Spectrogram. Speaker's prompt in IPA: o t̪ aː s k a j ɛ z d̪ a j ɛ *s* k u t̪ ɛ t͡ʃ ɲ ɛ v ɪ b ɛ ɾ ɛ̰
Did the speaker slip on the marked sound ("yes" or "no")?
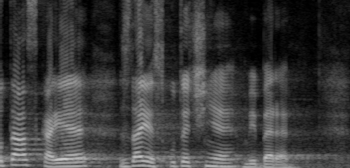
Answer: no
